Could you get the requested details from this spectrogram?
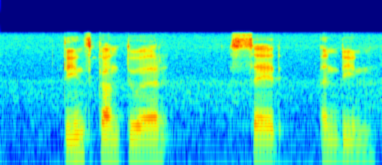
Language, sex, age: Afrikaans, male, 23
